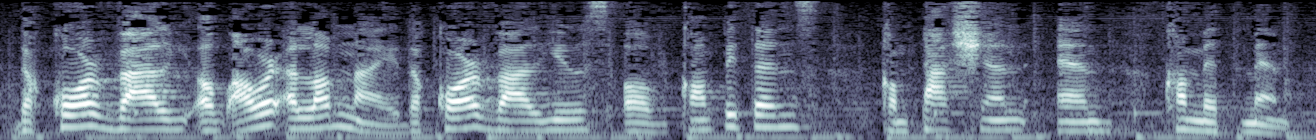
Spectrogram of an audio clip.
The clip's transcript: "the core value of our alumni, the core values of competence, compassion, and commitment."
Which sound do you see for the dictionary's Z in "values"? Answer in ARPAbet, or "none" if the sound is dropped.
S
